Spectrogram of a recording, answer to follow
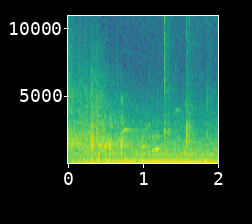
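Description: A starting gun shot dies away in a ringing echo as the sprinters break from the blocks at the start of a 100 m race. Two more sharp cracks come about a second and a half in.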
